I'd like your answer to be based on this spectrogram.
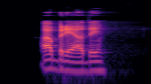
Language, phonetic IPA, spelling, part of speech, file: Russian, [ɐˈbrʲadɨ], обряды, noun, Ru-обряды.ogg
- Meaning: nominative/accusative plural of обря́д (obrjád)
